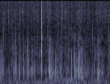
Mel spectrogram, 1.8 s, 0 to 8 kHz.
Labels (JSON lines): {"label": "biophony, sea urchins (Echinidae)", "recorder": "SoundTrap 600 or HydroMoth"}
